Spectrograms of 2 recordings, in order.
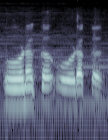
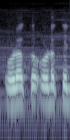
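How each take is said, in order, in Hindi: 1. पहला स्वर लंबी 'ओ' की ध्वनि है। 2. पहला स्वर छोटी 'उ' की ध्वनि है। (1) "ਹੋੜਾ ਵੀ ਲੰਬੀ ਮਾਤਰਾ" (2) "ਉੜਕ ਉੜਕ ਜਾਂ ਓੜਕ ਓੜਕ ਪੋਲਾ ਨਹੀਂ"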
